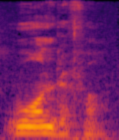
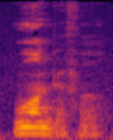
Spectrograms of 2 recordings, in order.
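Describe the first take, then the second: No difference in how they are said.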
